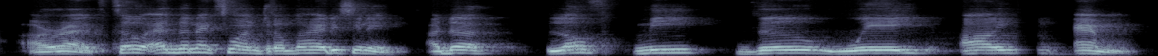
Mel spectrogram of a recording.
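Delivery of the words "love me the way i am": slow, word by word; measured classroom dictation pace; slow model reading. Shown as a demonstration. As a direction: read "Love me the way I am" out slowly. Teacher reads the example slowly.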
